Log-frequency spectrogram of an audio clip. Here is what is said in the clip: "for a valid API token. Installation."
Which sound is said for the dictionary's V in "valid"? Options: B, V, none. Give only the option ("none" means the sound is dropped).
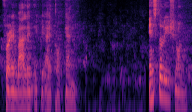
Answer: B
